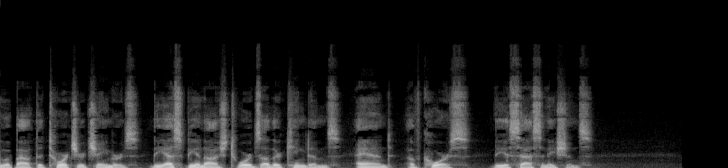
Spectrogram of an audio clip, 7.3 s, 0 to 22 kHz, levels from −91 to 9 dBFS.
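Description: Compressed frames are skipped at 1.03 s, after "about the torture", and 5.44 s, after "of course the": about 50 ms vanishes, leaving the audio jumping ahead.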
